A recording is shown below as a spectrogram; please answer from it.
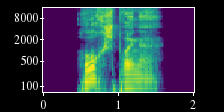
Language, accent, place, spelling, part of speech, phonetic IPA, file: German, Germany, Berlin, Hochsprünge, noun, [ˈhoːxˌʃpʁʏŋə], De-Hochsprünge.ogg
- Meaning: nominative/accusative/genitive plural of Hochsprung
